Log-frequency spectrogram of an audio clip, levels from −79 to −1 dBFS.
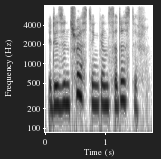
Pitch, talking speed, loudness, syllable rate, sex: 240 Hz, 170 wpm, -16 LUFS, 6.8 syllables/s, female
